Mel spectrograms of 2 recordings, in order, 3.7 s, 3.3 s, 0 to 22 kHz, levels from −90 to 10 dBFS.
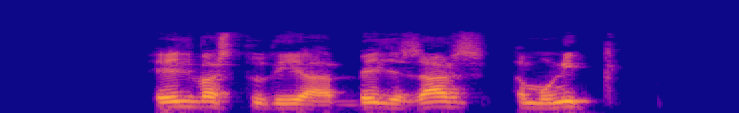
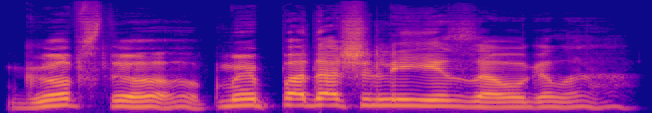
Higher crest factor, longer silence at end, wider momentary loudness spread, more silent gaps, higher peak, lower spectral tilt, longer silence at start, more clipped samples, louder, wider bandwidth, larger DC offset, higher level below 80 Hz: about the same, 16 dB vs 16 dB; first, 0.75 s vs 0.15 s; about the same, 7 LU vs 8 LU; first, 2.44-2.55 s vs none; about the same, -2 dBFS vs -2 dBFS; about the same, -5 dB/octave vs -4.5 dB/octave; first, 0.8 s vs 0.05 s; neither; about the same, -18 LUFS vs -18 LUFS; second, 7.8 kHz vs over 20 kHz; neither; first, -62 dBFS vs -72 dBFS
